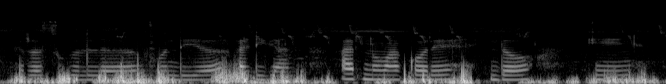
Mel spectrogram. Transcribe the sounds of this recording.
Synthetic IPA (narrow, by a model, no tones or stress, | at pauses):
ɾɔskulmɔ̰nd̪ijɔa̰ɖiɡanaɾnɔwakɔɾed̪ɔ | iɲ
